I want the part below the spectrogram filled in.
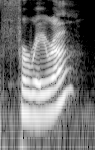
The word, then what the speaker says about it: Ferreira: Like, I know Barbie, I'm sorry, I can never pronounce her last name, Ferreira? – Yeah.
